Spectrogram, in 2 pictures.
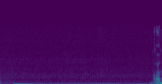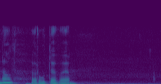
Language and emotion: Russian, neutral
